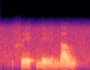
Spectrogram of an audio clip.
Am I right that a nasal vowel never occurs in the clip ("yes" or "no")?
yes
